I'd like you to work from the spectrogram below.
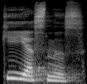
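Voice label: "киясныс", Komi, female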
